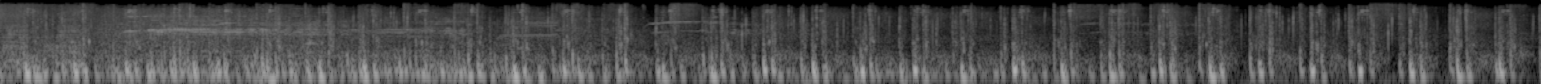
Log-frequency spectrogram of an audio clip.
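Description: A horse's hooves thud steadily on a dirt path.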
